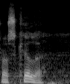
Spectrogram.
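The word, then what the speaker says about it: Roskilde: nothing worse is birthed the d is not pronounced in ross gilda's pronounced ross killer really interesting one does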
